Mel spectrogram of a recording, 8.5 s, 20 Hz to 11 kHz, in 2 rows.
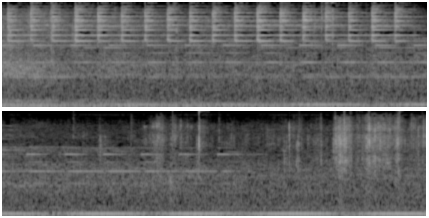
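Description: Low rumble of the approaching CSX P001 train in the distance, swelling and fading about once a second. Over it, a rapid high ringing of about four strokes a second stops about four seconds in.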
